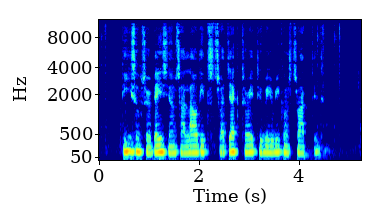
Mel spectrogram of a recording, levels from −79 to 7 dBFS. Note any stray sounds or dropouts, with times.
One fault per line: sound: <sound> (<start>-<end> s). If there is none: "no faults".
no faults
